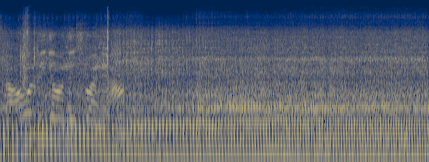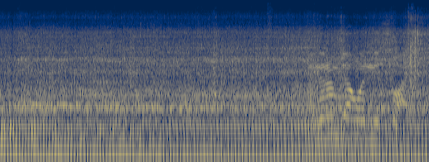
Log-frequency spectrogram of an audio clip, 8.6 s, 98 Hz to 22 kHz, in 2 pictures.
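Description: A KTM 450 EXC custom adventure motorcycle on a sandy trail, its engine droning loud and steady close to the microphone with a few brief revs and some rattling throughout.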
